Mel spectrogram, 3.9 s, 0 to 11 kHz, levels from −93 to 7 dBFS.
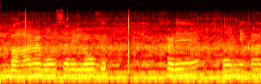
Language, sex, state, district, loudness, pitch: Hindi, female, Chhattisgarh, Raipur, -18 LUFS, 215 Hz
